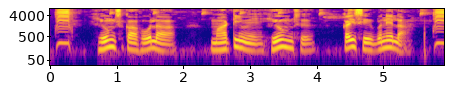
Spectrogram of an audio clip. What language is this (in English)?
Bhojpuri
